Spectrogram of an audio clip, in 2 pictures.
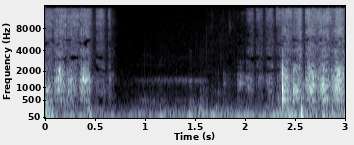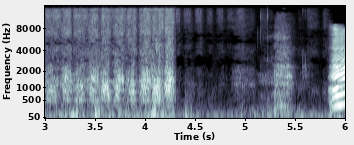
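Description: Coloured pencil scribbling rapidly back and forth on paper on a clipboard. A scratchy rustle lasts about two seconds in the middle, with fainter single strokes around it.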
